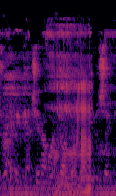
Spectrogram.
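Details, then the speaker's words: Sleeping pug, a male flat-faced dog lying comfortably: steady, low rumbling snore with a continuous nasal, snorting quality; loud snoring. "that's the loudest snore for a small ugly face or a c face"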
